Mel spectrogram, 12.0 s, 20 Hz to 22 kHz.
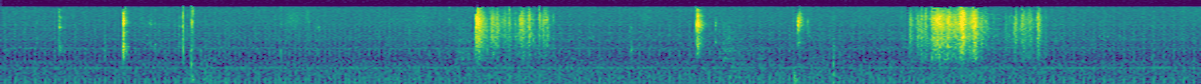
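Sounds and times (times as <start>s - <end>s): plastic pellets rattling in a bottle: 4.7s - 5.6s, 9.0s - 10.5s.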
